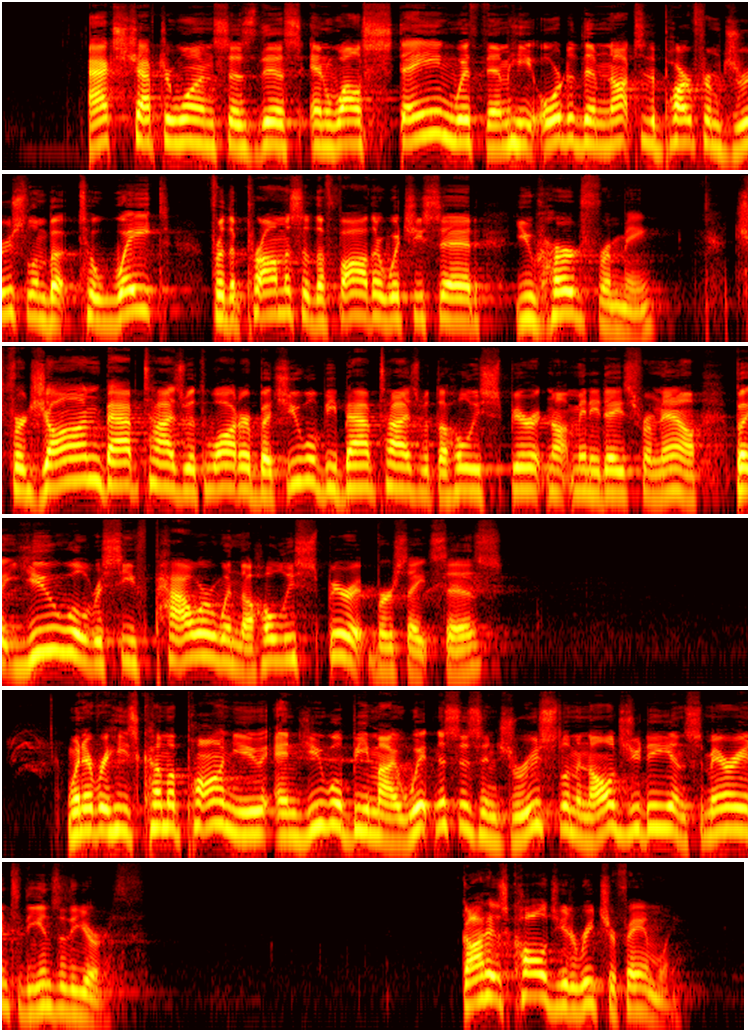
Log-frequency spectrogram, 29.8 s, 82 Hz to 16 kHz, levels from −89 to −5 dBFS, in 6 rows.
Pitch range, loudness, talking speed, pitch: 170-210 Hz, -27 LUFS, 195 wpm, 185 Hz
